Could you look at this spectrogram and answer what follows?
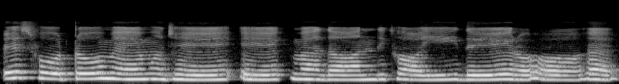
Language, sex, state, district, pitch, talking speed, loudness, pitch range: Hindi, female, Madhya Pradesh, Umaria, 230 Hz, 95 wpm, -11 LUFS, 220-245 Hz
